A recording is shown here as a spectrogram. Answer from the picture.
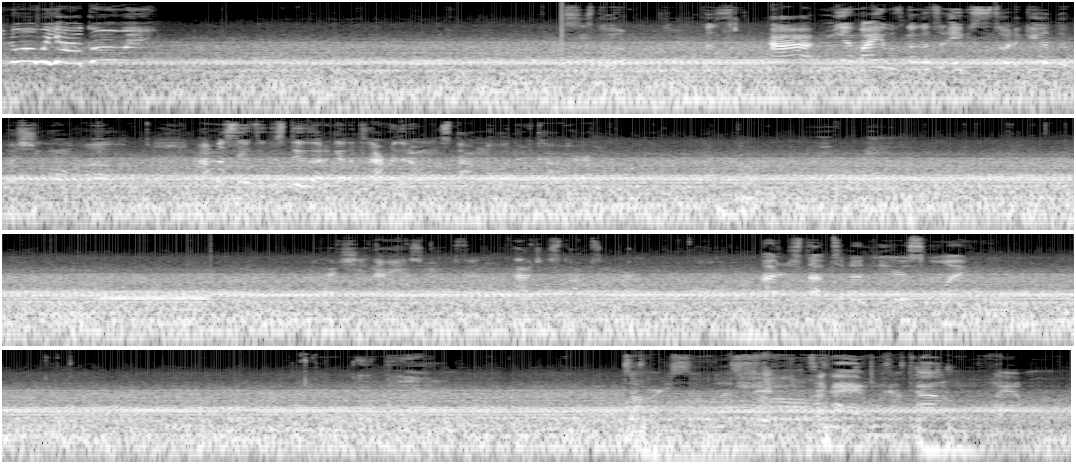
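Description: Inside a moving car's cabin at highway speed: steady road and engine rumble, with faint voice sounds at times.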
